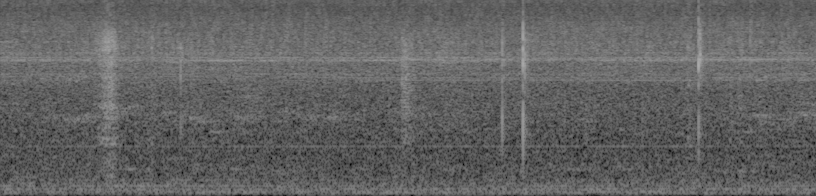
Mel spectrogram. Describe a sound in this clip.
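Fingernails tap lightly on a phone.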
